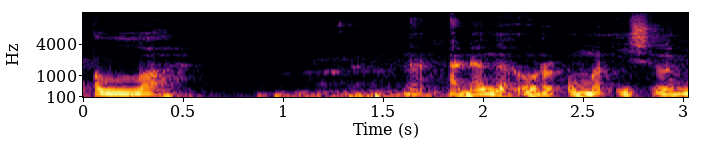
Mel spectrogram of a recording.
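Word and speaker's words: الله: kaidah kaidah pelafalan ee huruf lam lam yang di fathah itu memang mayoritas ya dan itu secara tajwid itu pembacaannya itu dengan ee tafkhim dibaca tebal ya Allah.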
